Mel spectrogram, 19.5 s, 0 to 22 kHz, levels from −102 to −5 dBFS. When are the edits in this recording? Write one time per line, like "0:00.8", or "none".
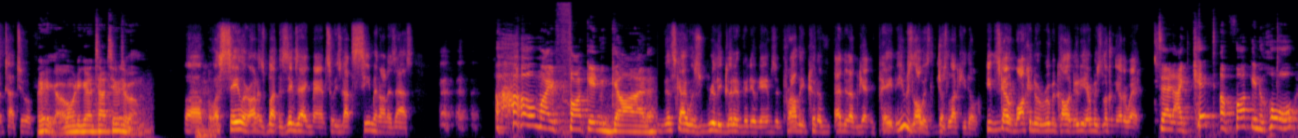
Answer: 0:09.9
0:17.2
